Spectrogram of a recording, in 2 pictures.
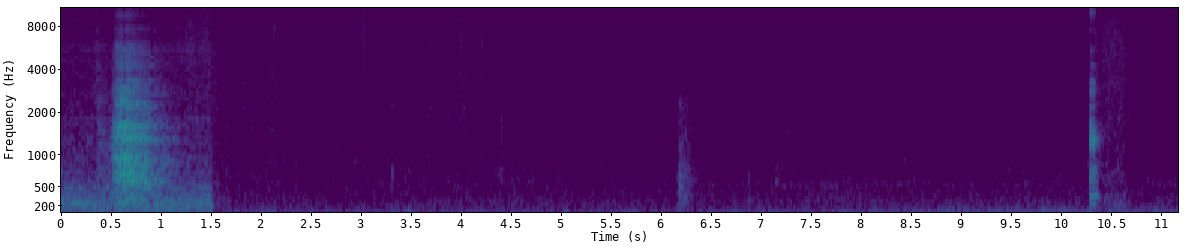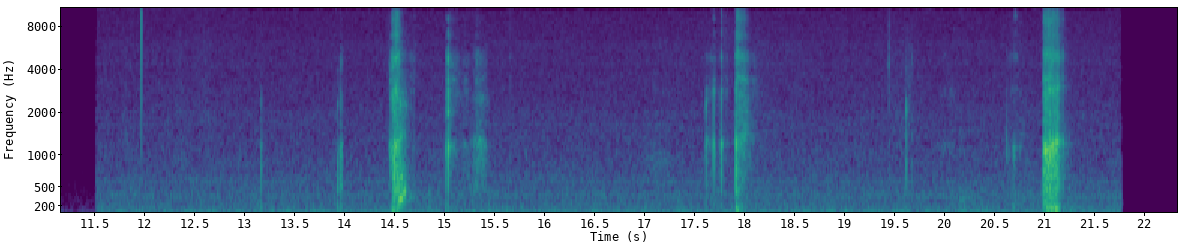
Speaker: In sommige gevallen zal een bewusteloos slachtoffer luidruchtig naar lucht lijken te happen. Dit verschijnsel noemt men gaspen.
